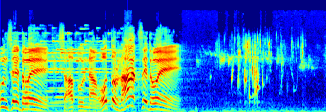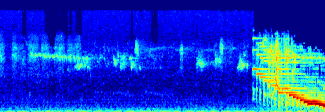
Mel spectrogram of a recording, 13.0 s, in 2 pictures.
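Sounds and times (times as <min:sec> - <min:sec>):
low steady hum: 0:00.8 - 0:13.0
faint birds chirping: 0:03.6 - 0:11.6.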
